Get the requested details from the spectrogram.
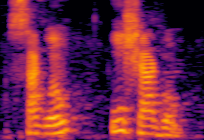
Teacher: Nessas palavras vão perceber que você não nota um sopro no seu dedo aí. E também pode ser nasal. O ar vai ser parcialmente pelo nariz. E aí o mesmo macete, levando o dedo próximo ao nariz aí, vocês vão perceber um pequeno sopro sobre os dedos.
